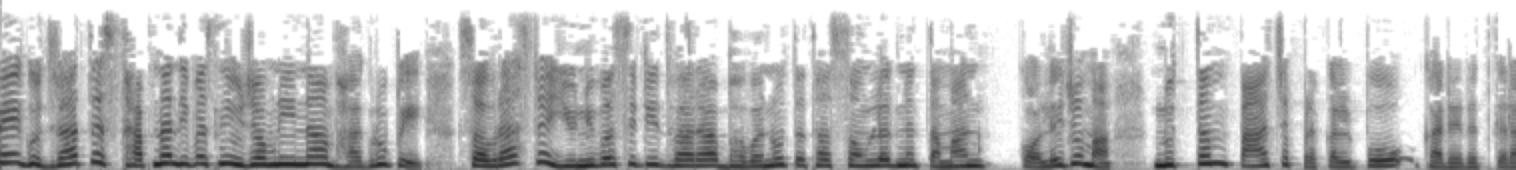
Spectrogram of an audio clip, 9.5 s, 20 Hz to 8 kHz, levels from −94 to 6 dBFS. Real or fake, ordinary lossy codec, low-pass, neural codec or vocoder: real; none; 7.2 kHz; none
